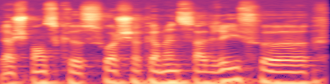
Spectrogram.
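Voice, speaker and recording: Rambling low-voiced male interviewer. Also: steady tone, normal speed. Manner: rambling, many hesitations. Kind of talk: casual interview.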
